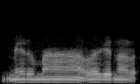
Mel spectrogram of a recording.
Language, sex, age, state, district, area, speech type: Nepali, male, 18-30, West Bengal, Jalpaiguri, rural, conversation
